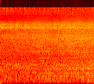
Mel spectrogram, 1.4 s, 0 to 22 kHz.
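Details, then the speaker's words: TVS Apache RTR 160 BS6 before repair: rough uneven idle, rpm won't hold steady, heavy missing and jerks, stalls when throttle released or clutch pulled; cause found as dust-filled dirty throttle body. "जो RPA मैं एक दर पे रुक ही नहीं रहा मतलब बहुत ज्यादा मिसिंग कर रही बाइक झटके ले रही है क्लच दबा लो बाइक बंद हो जाती है"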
